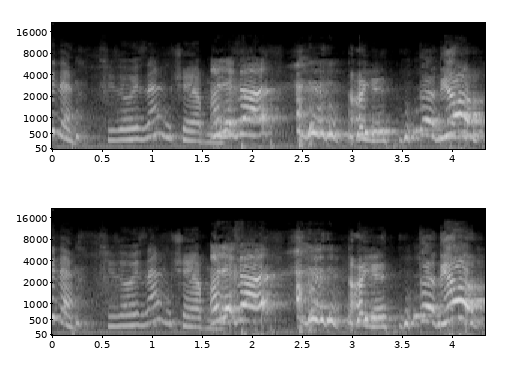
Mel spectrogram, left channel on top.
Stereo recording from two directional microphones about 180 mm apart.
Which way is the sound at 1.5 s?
55° right (ahead or behind).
